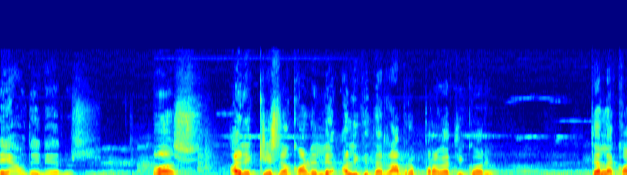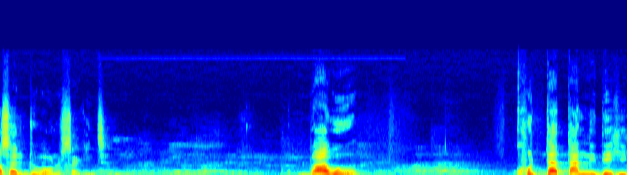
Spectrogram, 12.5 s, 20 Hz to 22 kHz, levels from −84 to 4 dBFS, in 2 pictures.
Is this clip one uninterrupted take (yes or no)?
no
